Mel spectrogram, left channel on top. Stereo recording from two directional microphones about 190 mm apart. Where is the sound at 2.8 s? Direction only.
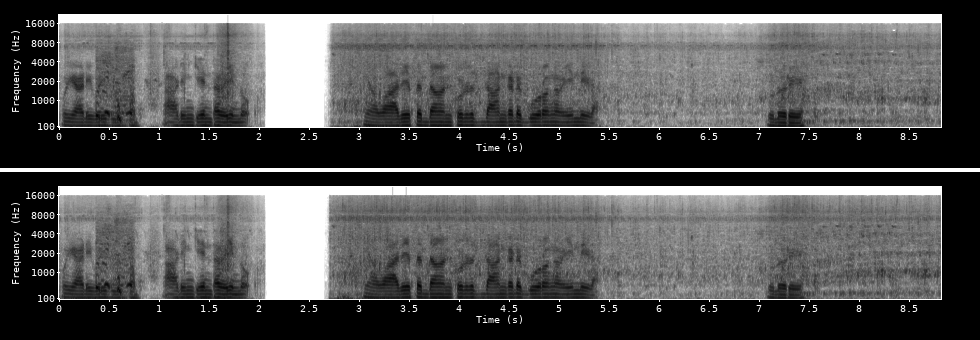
40° right (ahead or behind).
